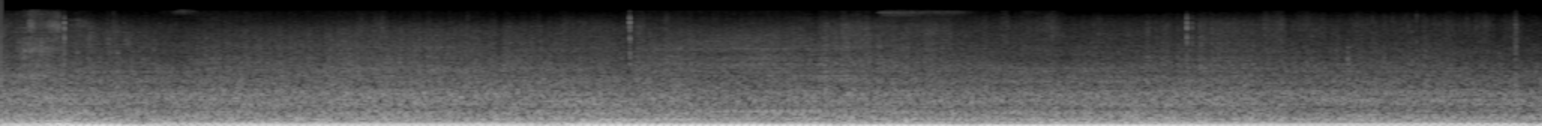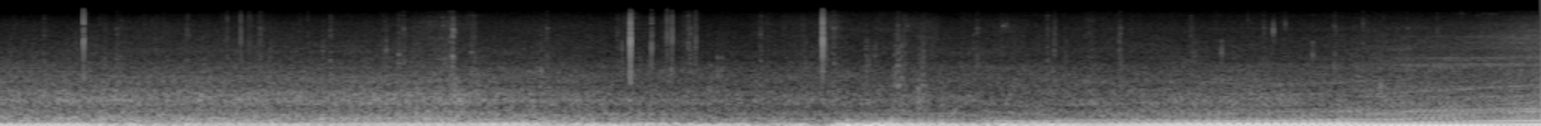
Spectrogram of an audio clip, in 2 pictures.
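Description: Subaru WRX's turbocharged flat-four engine heard from inside the cabin, holding a steady drone while driving. About eleven seconds in it briefly drops off, then its pitch climbs as the car accelerates toward the end.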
